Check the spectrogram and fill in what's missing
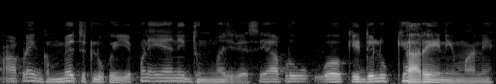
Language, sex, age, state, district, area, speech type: Gujarati, male, 18-30, Gujarat, Anand, urban, spontaneous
